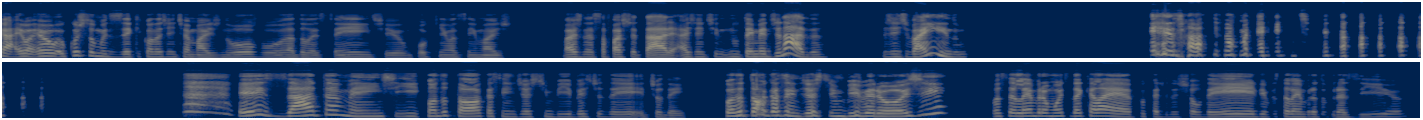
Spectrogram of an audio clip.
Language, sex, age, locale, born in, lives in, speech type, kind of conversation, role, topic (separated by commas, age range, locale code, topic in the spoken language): Portuguese, female, 30-34, pt-BR, Brazil, United States, conversation, podcast, host, O que normalmente te faz revisitar músicas antigas?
